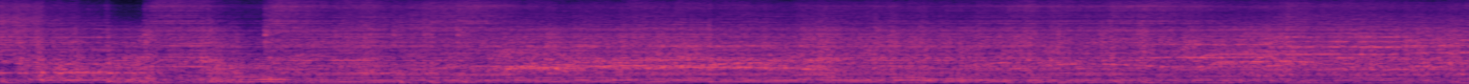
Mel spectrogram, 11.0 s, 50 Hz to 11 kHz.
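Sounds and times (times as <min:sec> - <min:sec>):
rock band playing loudly: 0:00.0 - 0:11.0
crowd cheering faintly: 0:00.6 - 0:11.0.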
